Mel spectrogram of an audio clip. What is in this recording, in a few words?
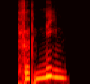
Semai Shape; ideophones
